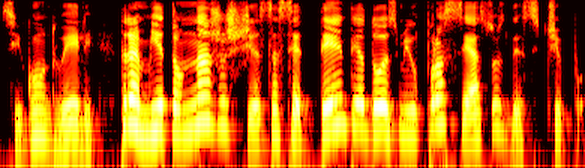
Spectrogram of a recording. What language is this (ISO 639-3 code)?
por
